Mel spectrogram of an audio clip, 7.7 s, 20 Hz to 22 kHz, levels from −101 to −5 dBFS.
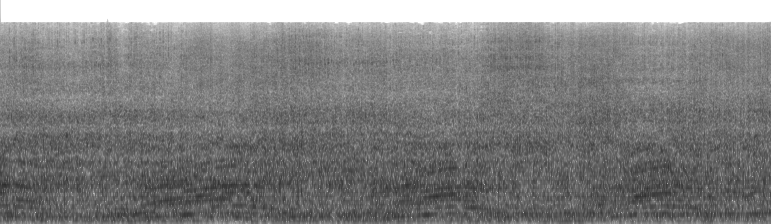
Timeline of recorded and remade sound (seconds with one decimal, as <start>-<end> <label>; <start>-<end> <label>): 0.0-1.9 recorded; 1.9-2.5 remade; 2.5-5.6 recorded; 5.6-6.2 remade; 6.2-7.0 recorded; 7.0-7.7 remade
